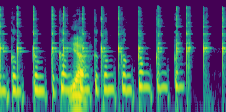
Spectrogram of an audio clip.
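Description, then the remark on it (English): A metal canister is tapped like a musical instrument: about a dozen quick, clear ringing notes in a steady rhythm, their pitch shifting from strike to strike like a short tune. “Is it a canister or is it a musical instrument? It's both.”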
